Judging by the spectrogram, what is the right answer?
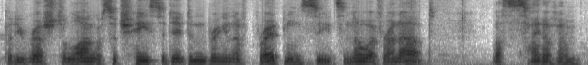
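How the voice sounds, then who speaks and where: A man's voice: medium pitch, level tone, moderate pace, creaky, darkish tone, natural voice. A man voicing a busy, grumbly but helpful survey worker from a fantasy game, reading the dialogue aloud in a matter-of-fact way. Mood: polite, explaining.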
